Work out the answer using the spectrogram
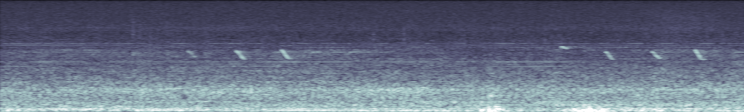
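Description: A small bird giving short, high, falling chirps in groups of two or three, over a steady low outdoor rumble, with a couple of low bumps about five and six seconds in.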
